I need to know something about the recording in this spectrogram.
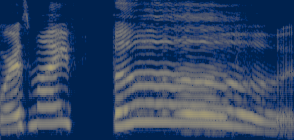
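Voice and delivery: very loud bellow with "food" stretched long. Retelling him walking around at the auto feeders: imitating him yelling for food. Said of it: "yelling at the auto feeders".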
